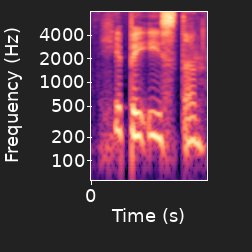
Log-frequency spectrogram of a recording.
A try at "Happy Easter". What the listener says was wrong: Hippie. Sounds like you're saying hippie Easter. Is that it? Happy Easter. Hippie Easter.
